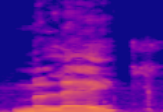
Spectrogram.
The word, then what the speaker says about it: melee: Well, I believe as Phil, I believe as Phil pronounced it, it's Malay, like Malady.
